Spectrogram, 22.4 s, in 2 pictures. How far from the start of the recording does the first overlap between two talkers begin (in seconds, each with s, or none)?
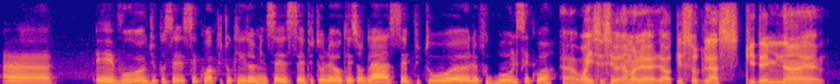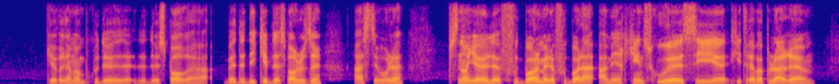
none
